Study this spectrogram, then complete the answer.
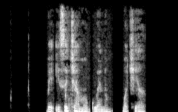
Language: Luo (Kenya and Tanzania)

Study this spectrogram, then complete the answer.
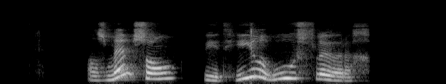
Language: Western Frisian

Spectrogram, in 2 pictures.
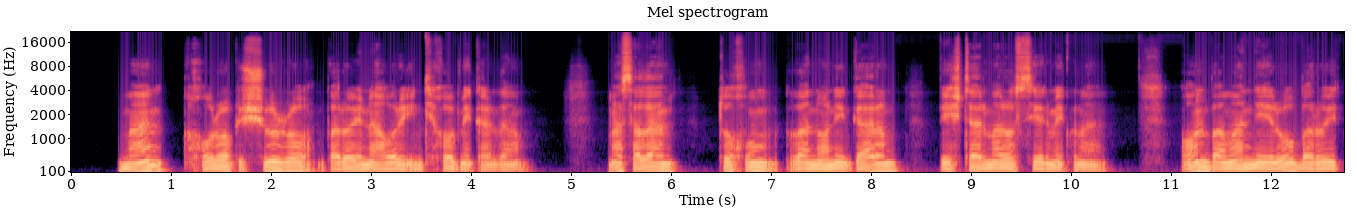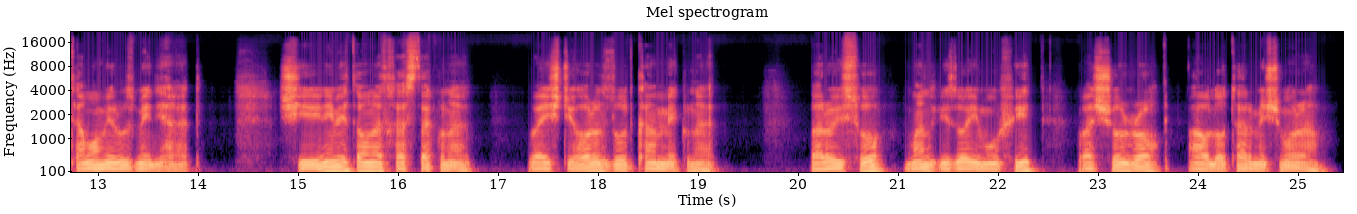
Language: Bukharic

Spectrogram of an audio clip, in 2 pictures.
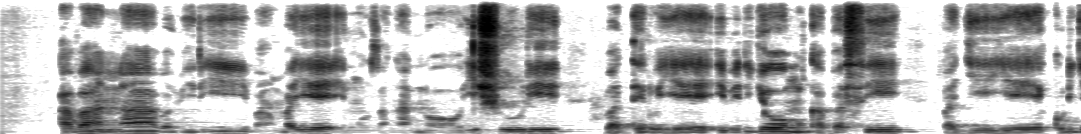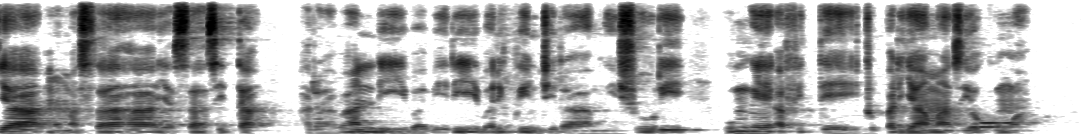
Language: Kinyarwanda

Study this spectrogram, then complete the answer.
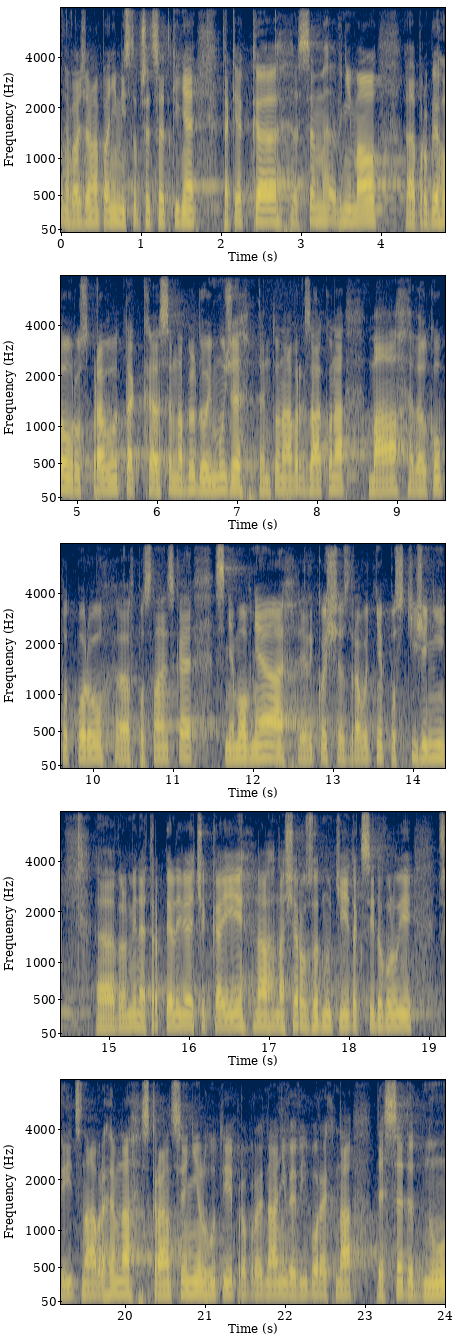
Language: Czech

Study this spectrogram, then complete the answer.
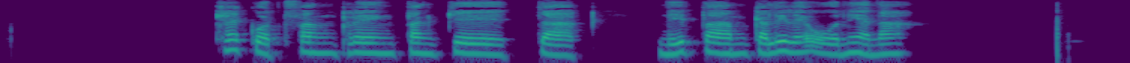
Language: Thai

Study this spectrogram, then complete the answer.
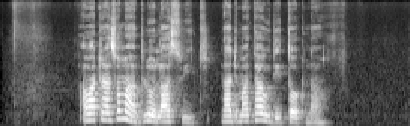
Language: Nigerian Pidgin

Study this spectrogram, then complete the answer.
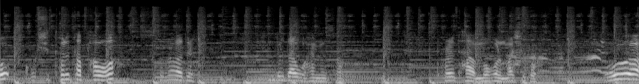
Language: Korean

